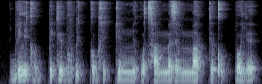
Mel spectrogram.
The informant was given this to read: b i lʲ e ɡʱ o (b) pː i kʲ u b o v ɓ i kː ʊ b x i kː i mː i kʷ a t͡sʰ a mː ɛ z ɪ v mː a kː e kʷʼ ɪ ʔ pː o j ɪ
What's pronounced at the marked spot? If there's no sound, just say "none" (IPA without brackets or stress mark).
b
